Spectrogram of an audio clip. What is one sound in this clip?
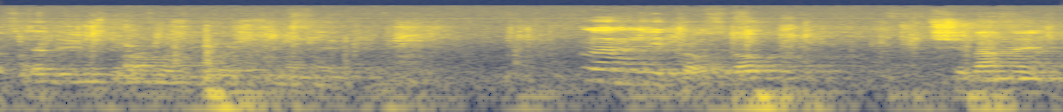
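A middle-aged man speaks calmly and explains in an echoing hall.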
